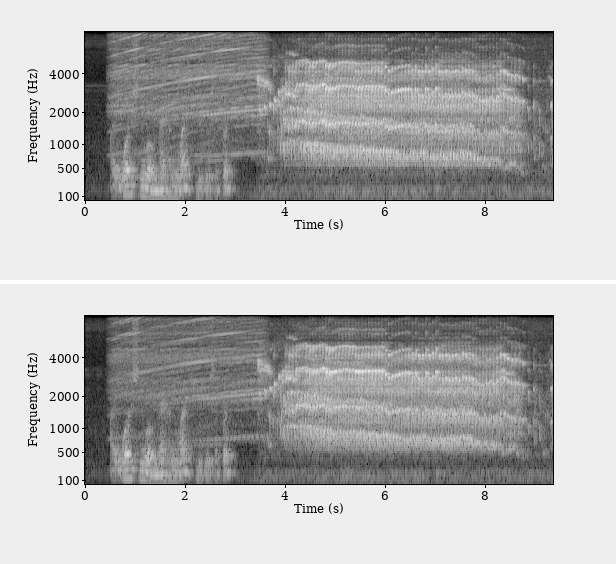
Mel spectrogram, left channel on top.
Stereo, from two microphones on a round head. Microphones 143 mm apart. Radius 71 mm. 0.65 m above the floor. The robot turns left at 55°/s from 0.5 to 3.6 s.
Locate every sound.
0.5 s a man speaking: 55° right, 2 m; by 3.0 s 170° left, 2 m
3.4 s a bird: 50° left (ahead or behind), 1.5 m; by 9.4 s 45° left (ahead or behind), 1.5 m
